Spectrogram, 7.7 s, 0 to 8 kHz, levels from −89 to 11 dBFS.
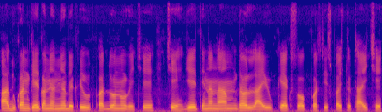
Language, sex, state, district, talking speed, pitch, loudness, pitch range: Gujarati, male, Gujarat, Valsad, 155 wpm, 120 Hz, -18 LUFS, 115-125 Hz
